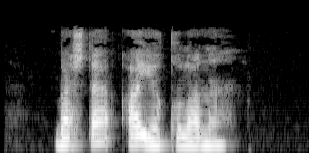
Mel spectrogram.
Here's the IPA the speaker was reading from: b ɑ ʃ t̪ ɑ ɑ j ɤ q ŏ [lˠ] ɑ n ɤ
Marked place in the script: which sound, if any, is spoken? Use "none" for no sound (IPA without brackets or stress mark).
lˠ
